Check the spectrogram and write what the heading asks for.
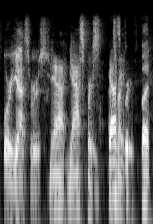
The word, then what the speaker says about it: Jaspers: about Jaspers I think Bugg me is it Jaspers or yaspers yeah yaspers Jers but it's one of those things that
